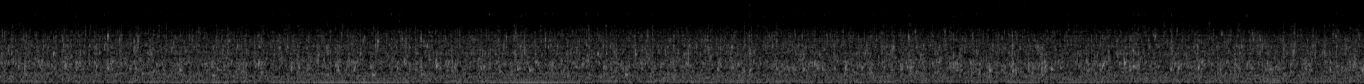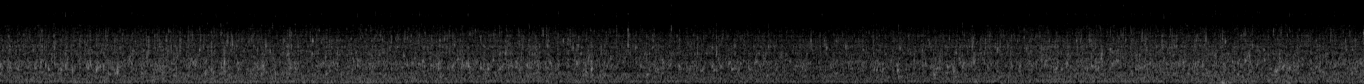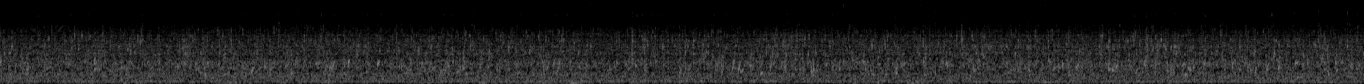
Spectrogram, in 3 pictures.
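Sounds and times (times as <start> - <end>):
stream babbling over stones: 0.0 - 40.9.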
